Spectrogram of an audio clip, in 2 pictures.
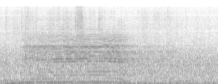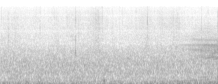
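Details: Scottish Highland cattle, a cold-adapted breed kept outdoors year-round on a Finnish farm, in a forest near a meadow while eating trees and scratching. One low, drawn-out moo of about one and a half seconds, rich in harmonics, then quiet rustling.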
